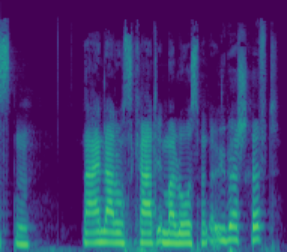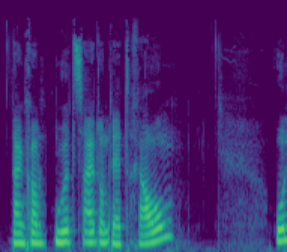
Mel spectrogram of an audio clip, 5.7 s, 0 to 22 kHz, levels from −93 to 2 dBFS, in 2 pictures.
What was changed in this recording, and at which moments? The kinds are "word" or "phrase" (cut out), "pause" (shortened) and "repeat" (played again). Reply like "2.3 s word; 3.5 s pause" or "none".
1.6 s word; 2.9 s pause; 3.3 s word; 4.0 s word

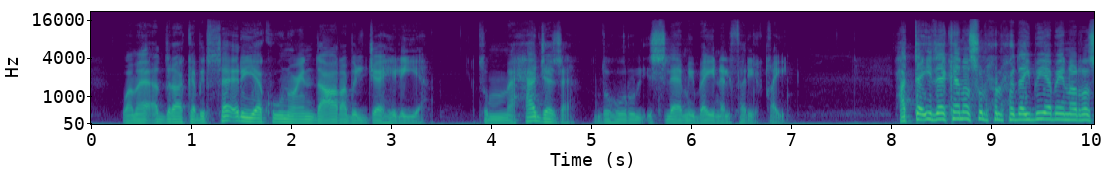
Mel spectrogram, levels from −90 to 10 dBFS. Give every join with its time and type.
8.0 s pause

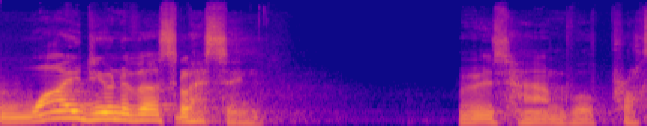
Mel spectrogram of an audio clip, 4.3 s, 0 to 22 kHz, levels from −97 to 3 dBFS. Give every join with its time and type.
1.2 s word; 3.1 s word

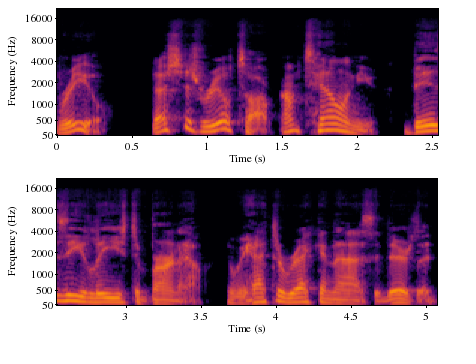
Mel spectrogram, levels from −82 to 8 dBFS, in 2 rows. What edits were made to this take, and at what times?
2.2 s pause; 3.6 s pause

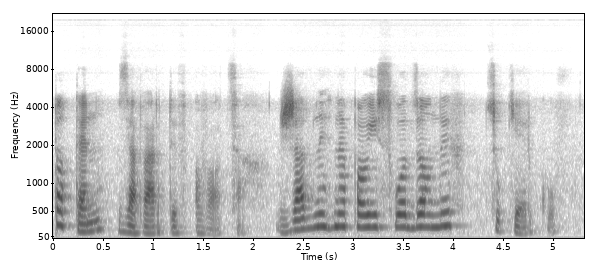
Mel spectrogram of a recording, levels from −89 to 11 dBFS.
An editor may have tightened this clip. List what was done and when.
2.2 s pause; 4.3 s word

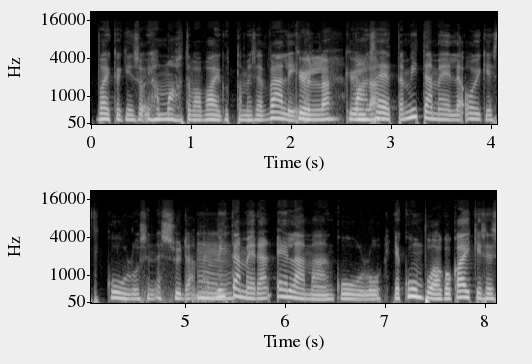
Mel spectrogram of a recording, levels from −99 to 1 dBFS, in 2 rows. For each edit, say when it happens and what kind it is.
7.0 s pause

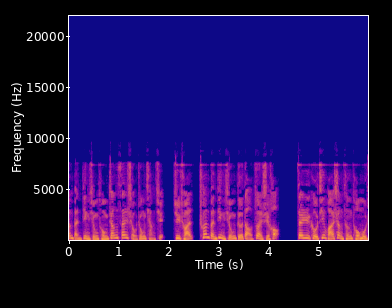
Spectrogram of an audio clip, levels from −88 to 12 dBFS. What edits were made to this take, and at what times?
2.0 s pause; 2.5 s pause

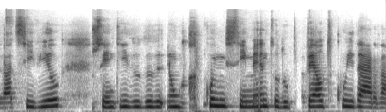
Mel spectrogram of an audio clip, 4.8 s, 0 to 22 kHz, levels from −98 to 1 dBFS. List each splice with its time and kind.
1.2 s word; 2.1 s word

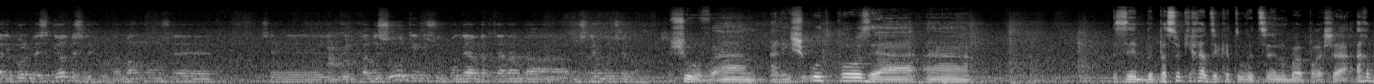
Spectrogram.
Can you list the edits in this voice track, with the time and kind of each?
none

